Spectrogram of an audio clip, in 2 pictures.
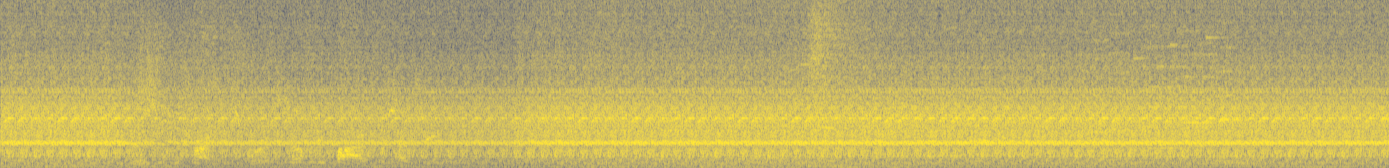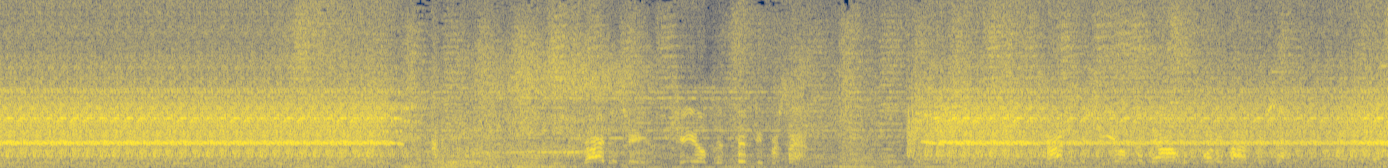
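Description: Laser cannons fire in quick bursts.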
